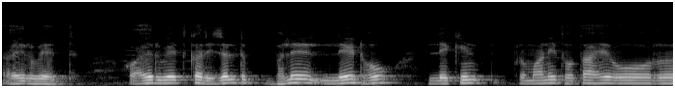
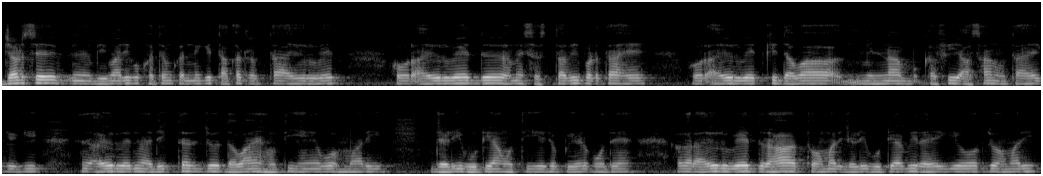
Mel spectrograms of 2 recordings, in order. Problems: none marked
